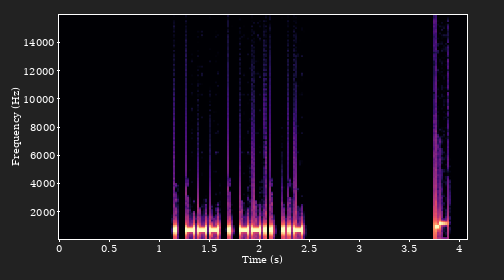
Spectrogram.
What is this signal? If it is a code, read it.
Morse code, heard as a keyed tone, about 39 wpm, 690 Hz. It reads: EOEZU
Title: Code Groups - 5 Letters - 40wpm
